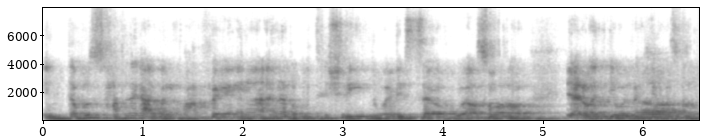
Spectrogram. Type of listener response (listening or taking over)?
taking over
